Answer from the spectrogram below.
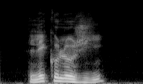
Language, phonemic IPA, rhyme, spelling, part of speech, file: French, /e.kɔ.lɔ.ʒi/, -i, écologie, noun, Fr-écologie.ogg
- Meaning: ecology (branch of biology)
